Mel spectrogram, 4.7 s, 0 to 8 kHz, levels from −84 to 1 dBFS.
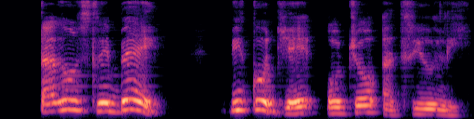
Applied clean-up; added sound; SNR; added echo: neural mask model DeepFilterNet 3.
